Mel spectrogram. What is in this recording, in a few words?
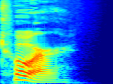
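"tour", English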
